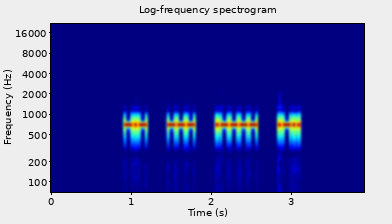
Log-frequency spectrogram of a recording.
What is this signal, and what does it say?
Morse code, heard as a keyed tone, about 40 wpm, spaced as for 23 wpm, 700 Hz. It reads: KO1L
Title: USA Call Signs - 4 Characters - 3x Character Spacing - 40wpm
